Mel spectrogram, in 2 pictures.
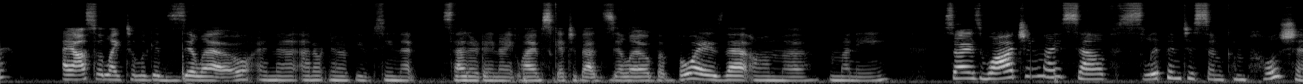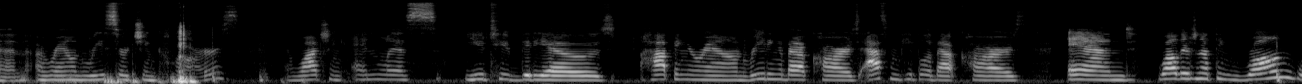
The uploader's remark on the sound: I totally apologize for all the extra noise in the beginning of the podcast, apparently I was shuffling things around and wasn't away how freaking loud that was going to be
